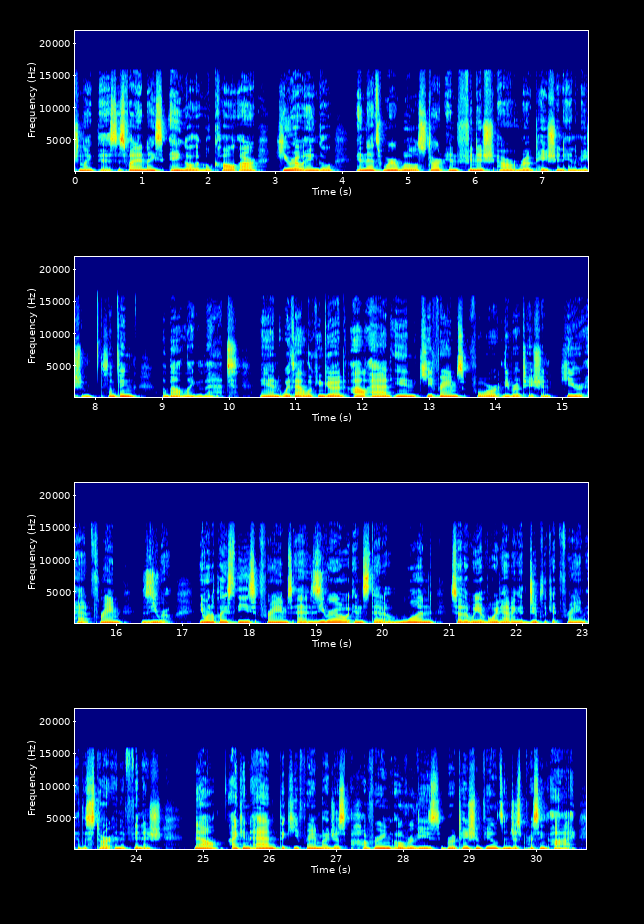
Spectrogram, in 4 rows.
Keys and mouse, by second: 0.5-4.4 middle drag, 0.9 KP_0, 2.3 KP_0, 4.4-13.0 drag, 13.0 middle click, 13.4-30.7 drag, 29.8 i.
